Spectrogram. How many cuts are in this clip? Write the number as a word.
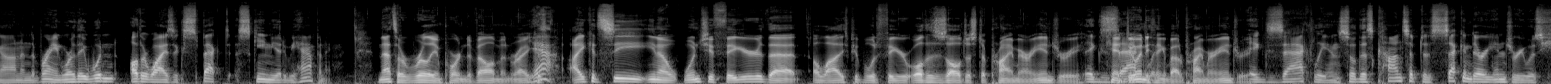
one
